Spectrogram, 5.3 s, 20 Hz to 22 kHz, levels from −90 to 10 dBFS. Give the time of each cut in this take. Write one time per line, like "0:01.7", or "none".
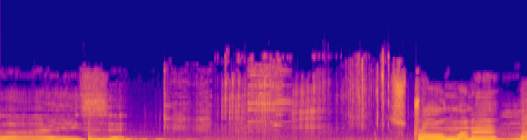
0:03.0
